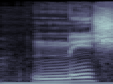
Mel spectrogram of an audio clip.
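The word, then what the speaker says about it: gnash: growled मतलब वो गुराया नेश और दोस्तों यहां इस वर्ड के अंदर ये जो जी है ये साइलेंट है तो इसे नेश पढ़ेंगे नेश हिज टीथ निशि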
